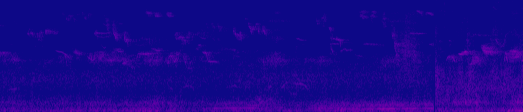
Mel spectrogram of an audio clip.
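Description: Faint songbird chorus: several small birds chirping and singing over one another in short, overlapping phrases, with a faint low hum partway through.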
